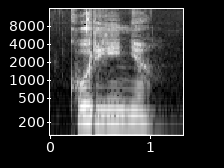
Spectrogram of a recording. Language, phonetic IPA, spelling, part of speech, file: Ukrainian, [koˈrʲinʲːɐ], коріння, noun, Uk-коріння.ogg
- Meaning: roots (of plants, hair; origins)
